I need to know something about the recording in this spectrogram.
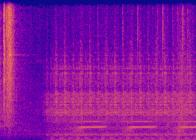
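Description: A heavy machine hums and clanks steadily.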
